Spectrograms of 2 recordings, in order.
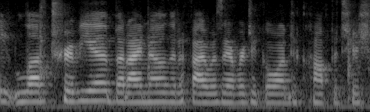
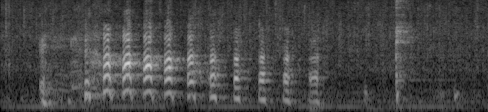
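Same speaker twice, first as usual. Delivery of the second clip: long, high, loud burst of laughter; hearty laugh; 7 semitones higher, 4 dB louder than usual. Real, not acted. Cracking up with sister over the accent joke, hearty laugh. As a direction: laugh hard, then let it tail off.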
